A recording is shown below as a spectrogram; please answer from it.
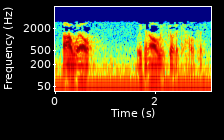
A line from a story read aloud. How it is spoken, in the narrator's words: in a soft Scottish brogue, he said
